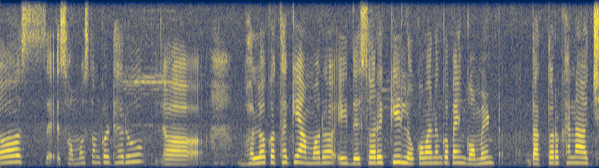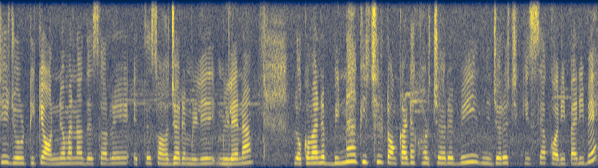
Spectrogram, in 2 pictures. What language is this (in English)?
Odia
